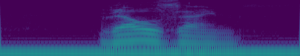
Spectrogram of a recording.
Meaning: well-being
- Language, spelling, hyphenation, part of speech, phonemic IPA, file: Dutch, welzijn, wel‧zijn, noun, /ˈʋɛl.zɛi̯n/, Nl-welzijn.ogg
